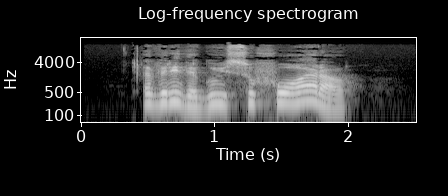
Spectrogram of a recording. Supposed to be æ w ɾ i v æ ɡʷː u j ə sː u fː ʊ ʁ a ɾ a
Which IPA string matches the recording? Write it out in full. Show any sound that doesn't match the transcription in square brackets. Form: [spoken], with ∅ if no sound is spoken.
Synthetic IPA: æ [v] ɾ i [ð] æ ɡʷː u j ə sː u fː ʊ ʁ a ɾ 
